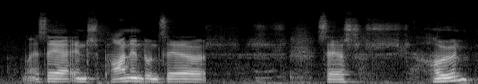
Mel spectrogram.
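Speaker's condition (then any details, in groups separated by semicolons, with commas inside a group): Stuttering; developmental, lifelong, possibly inherited, father stuttered, brother fluent, logopedic speech therapy, constant since second grade; severe stuttering, poor simultaneous coordination of breath, tongue, lips and speech; choppy, repetitions, blocks, none when singing, milder talking to pet, throat sometimes hurts; repeated sounds, repeated words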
